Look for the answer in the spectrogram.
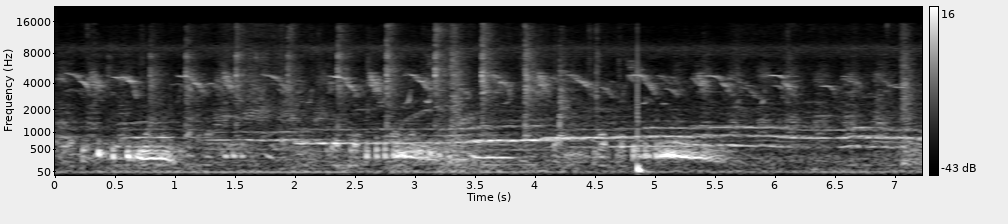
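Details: Performing male red-bordered wild pigeon gives three low, rolling coo phrases about two seconds apart, each swelling then fading, over constant chirping of small birds and a faint steady hum.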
